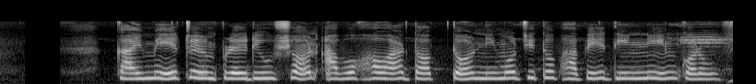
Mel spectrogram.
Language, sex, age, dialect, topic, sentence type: Bengali, female, <18, Rajbangshi, agriculture, statement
